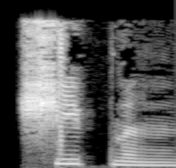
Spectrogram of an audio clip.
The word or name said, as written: sheepman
